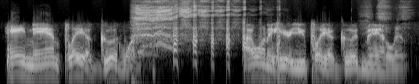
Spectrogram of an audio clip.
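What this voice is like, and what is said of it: Imitates another person's voice. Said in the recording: “that is a good impersonation”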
